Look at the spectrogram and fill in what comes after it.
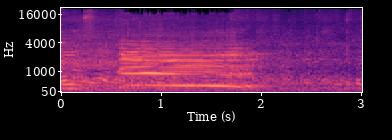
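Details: Sahiwal bull calves at a cattle market in Noakhali, Bangladesh: one long, loud, harmonic moo lasting over a second, steady then sliding slightly down, over a background murmur of market chatter.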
